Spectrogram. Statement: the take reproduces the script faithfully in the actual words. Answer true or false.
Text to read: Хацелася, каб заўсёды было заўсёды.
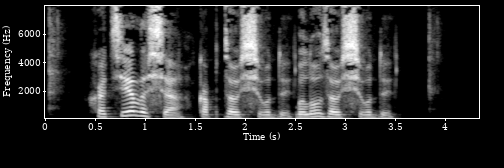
true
